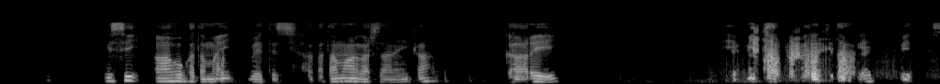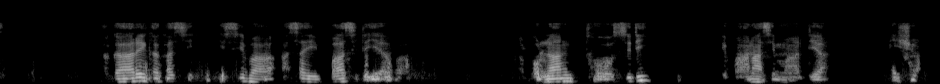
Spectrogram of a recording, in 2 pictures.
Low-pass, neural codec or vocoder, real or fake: 7.2 kHz; vocoder, 22.05 kHz, 80 mel bands, WaveNeXt; fake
